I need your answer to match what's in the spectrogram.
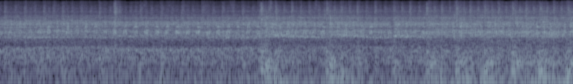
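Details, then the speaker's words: Mini NASCAR go-kart, after draining water from the gas and carburetor: catches and runs raggedly for a few seconds, beat wavering and fading as if fuel-starved, then dies; no longer flooding. "So close. It's not flooding out this time."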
